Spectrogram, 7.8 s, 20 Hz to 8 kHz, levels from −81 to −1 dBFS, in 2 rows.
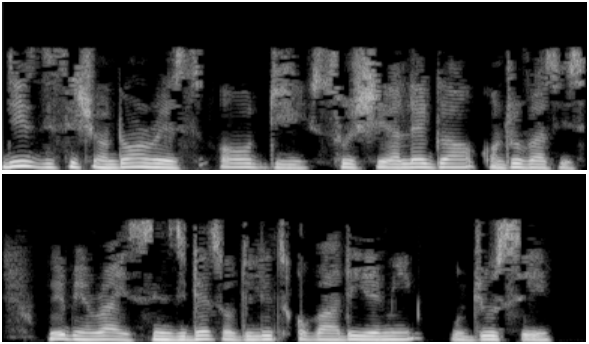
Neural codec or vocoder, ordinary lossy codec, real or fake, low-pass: codec, 16 kHz, 6 kbps, DAC; MP3, 24 kbps; fake; 7.2 kHz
